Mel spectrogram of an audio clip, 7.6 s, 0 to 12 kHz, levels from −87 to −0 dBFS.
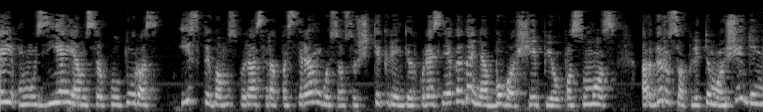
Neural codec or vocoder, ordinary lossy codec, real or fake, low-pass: vocoder, 44.1 kHz, 128 mel bands every 512 samples, BigVGAN v2; MP3, 32 kbps; fake; 10.8 kHz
